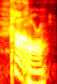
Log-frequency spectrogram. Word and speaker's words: Carl: Baron okay Carl Baron in America they would not pronounce the r in Carl Carl Carl yeah he s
